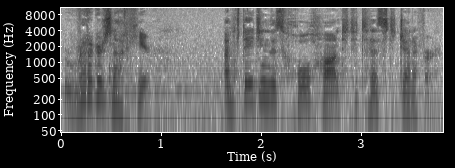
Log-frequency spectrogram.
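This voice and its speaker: An actor playing a scheming, nervous young ghost hunter in a comic radio drama, with a hurried, evasive manner. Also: male voice, a little high, lively intonation, slight background noise, lightly acted. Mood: conspiratorial.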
